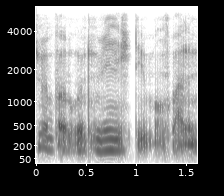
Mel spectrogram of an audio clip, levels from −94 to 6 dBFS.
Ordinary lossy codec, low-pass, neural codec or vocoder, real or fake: none; 5.4 kHz; autoencoder, 44.1 kHz, a latent of 192 numbers a frame, MeloTTS; fake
